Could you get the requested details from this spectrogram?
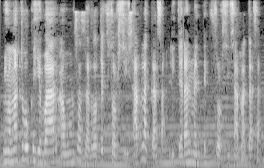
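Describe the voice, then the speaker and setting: A woman with a Mexican accent telling a personal story in casual chat, acting out quotes with sudden high exclamations. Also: fairly quick. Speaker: guest storyteller. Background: background music.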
